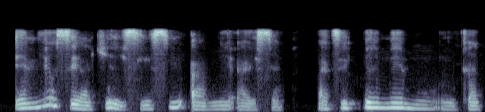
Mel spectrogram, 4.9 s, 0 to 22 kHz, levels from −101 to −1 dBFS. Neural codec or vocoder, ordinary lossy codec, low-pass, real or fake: codec, 24 kHz, 6 kbps, HILCodec; none; 7.2 kHz; fake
